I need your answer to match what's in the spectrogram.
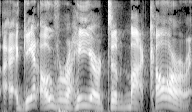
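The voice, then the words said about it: Bad put-on American accent. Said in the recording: “English people do American accents, it's so distracting ... this is not like Hugh Laurie house tier ... This is like community theater public production of Streetcar Named Desire ... a guy from Northampton who's like”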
